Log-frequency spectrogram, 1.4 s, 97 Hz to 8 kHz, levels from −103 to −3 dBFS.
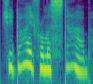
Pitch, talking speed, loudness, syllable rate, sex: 225 Hz, 215 wpm, -20 LUFS, 3.9 syllables/s, female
